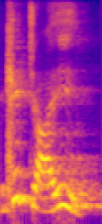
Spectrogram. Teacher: जैसे ई के लिए खिंचाई, तो ऐसी कंडीशन में साउंड तो वही रखी, चाई, हमारा साउंड नाक और मुंह दोनों से आ रहा है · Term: चंद्र बिंदु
